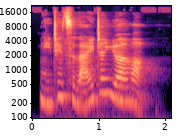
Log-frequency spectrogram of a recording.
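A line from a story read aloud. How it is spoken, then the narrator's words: Laughing. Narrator (Chinese): 翠芝笑道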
